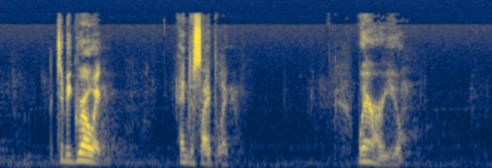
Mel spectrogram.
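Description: A man speaks calmly with pauses through a microphone.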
